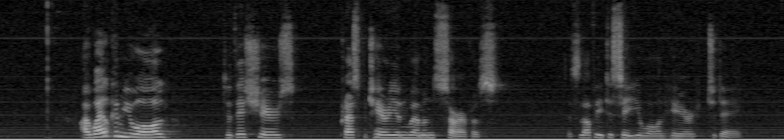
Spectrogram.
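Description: A middle-aged woman reads out calmly into a microphone.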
